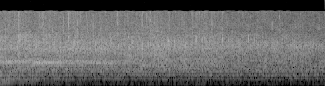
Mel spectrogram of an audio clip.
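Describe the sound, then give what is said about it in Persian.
Sustained applause from an audience, a dense steady patter of many hands clapping at moderate volume, holding evenly throughout with no voices standing out. “پدر رو تشویق بکنید.”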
